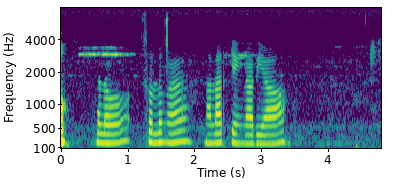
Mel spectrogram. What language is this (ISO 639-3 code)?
tam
